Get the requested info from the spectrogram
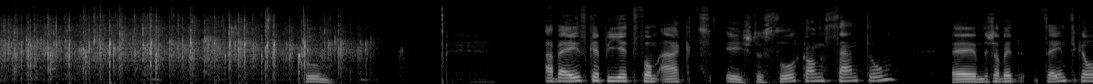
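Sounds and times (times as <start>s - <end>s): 
audience applauding: 0.0s - 3.9s
speech: 3.0s - 3.4s, 5.5s - 10.9s.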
